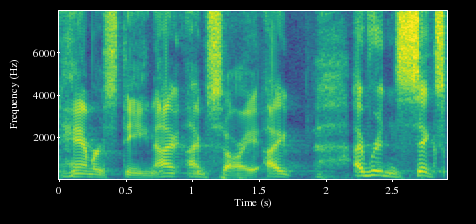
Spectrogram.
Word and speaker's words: Hammerstein: Hammerstein, of course, he actually pronounced it Hammerstein.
